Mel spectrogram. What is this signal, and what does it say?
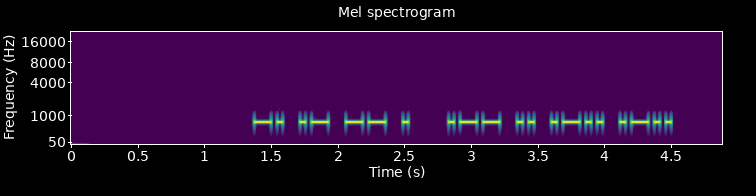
Morse code, heard as a keyed tone, about 28 wpm, 700 Hz. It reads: NAME WILL
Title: K1USN SST QSO Practice 28wpm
